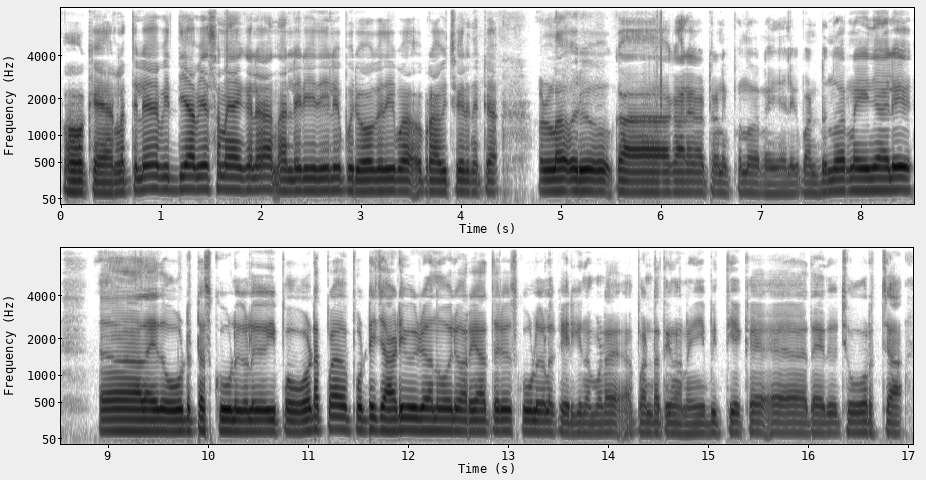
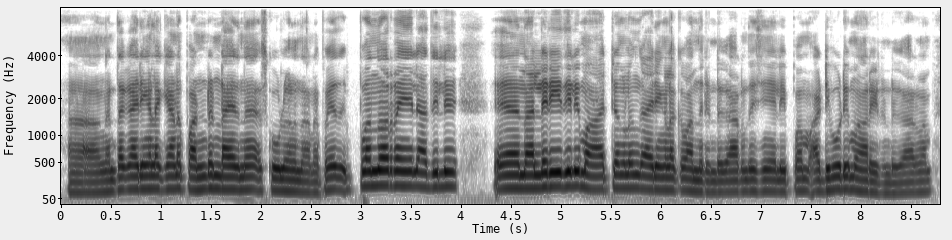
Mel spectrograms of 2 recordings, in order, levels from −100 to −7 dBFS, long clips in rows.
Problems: none marked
